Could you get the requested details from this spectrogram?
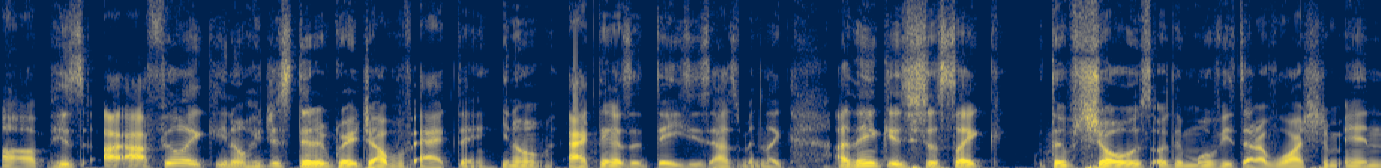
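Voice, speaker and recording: Speaking at a fairly quick pace, a man with a non-native accent uses a medium pitch and lively intonation on a very clean recording with a silent background. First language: not English. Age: 20s. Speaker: student and book vlogger. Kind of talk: casual chat. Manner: casual, filler-heavy.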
